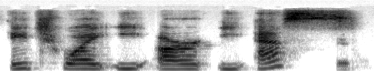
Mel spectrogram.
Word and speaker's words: Hyères: Did the Bromfields ever visit Edith in, and I'm not sure how to pronounce this, Hyeres, H-Y-E-R-E-S? Hyeres. Yes. Hyeres.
